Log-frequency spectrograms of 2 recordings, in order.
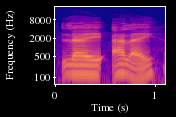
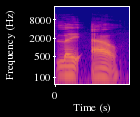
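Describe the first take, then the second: First: An extra vowel sound is pronounced at the end. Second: The word ends without any extra vowel sound. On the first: The speaker calls it wrong. "it's not Les Allées as I called it" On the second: The speaker calls it right. "you don't pronounce the es at the end"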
